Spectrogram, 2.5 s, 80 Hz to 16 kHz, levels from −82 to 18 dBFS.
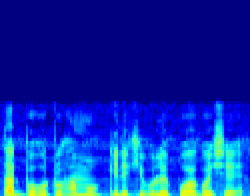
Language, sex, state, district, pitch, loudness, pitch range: Assamese, male, Assam, Hailakandi, 105 Hz, -24 LUFS, 100-115 Hz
